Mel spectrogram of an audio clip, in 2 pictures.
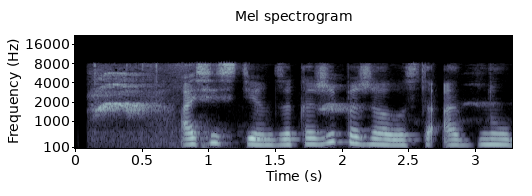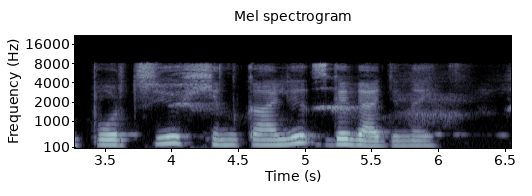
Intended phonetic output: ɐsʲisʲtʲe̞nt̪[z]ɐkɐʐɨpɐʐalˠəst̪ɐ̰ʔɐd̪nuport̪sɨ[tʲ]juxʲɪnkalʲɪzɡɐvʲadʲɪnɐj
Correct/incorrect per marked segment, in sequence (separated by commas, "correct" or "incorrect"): correct, incorrect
